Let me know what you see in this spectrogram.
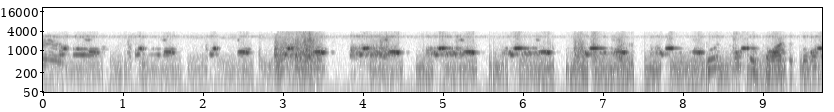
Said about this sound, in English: Yeah, what is that noise? Whose cuckoo clock is going off? Shoot that damn cuckoo.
